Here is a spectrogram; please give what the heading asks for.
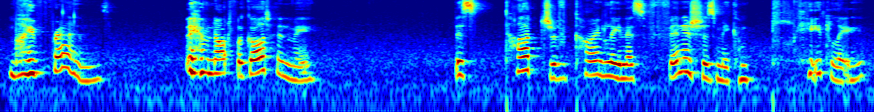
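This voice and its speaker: A woman's voice: fairly high pitch, a little hiss or hum. An actress playing a weary, bitter young ambulance driver, narrating her wartime diary expressively in an audio play. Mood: drowsy, moved. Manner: measured, literate, expressive. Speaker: narrator and lead character.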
